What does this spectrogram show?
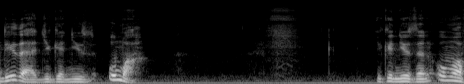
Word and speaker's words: Ooma: UMA is spelled OOMA, voice over IP.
